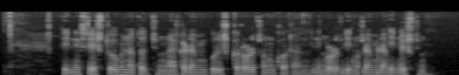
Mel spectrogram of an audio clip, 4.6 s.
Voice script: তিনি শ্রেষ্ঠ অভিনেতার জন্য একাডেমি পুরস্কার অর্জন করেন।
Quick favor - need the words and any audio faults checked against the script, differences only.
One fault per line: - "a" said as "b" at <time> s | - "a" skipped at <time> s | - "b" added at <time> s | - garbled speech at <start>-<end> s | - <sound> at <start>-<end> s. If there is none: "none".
- garbled speech at 3.1-4.3 s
